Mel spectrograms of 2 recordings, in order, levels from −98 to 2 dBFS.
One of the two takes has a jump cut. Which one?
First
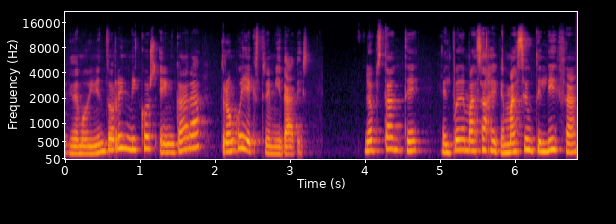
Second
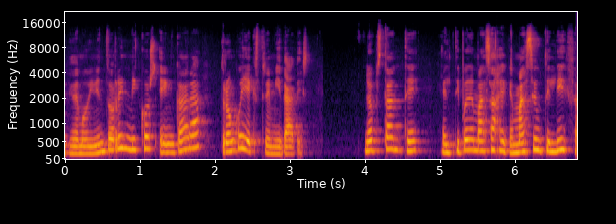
first; 1 cut; at 5.2 s

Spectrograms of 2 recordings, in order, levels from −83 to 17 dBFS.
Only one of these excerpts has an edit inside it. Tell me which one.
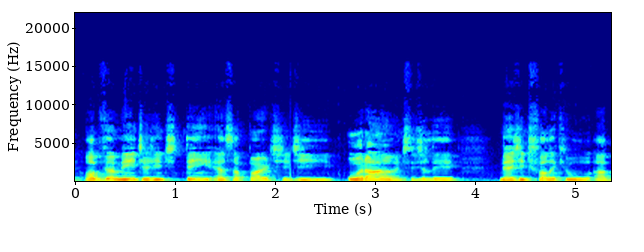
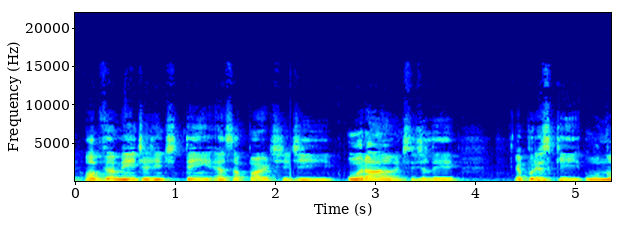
second; 1 cut; at 4.2 s

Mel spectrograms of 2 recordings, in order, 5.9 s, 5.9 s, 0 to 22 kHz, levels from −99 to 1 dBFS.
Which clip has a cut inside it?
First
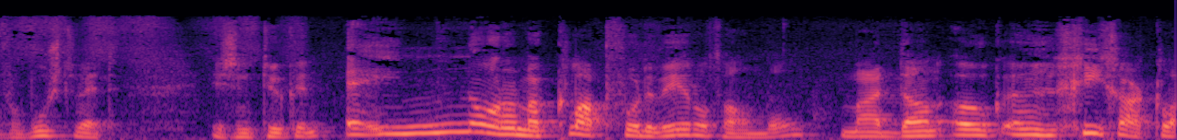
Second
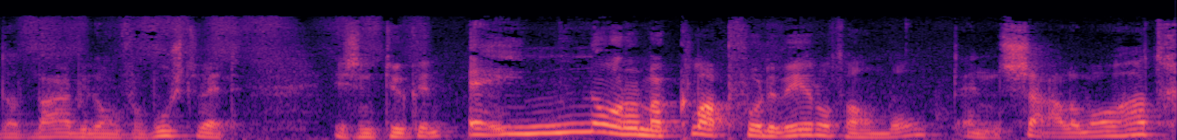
second; 1 cut; at 4.8 s

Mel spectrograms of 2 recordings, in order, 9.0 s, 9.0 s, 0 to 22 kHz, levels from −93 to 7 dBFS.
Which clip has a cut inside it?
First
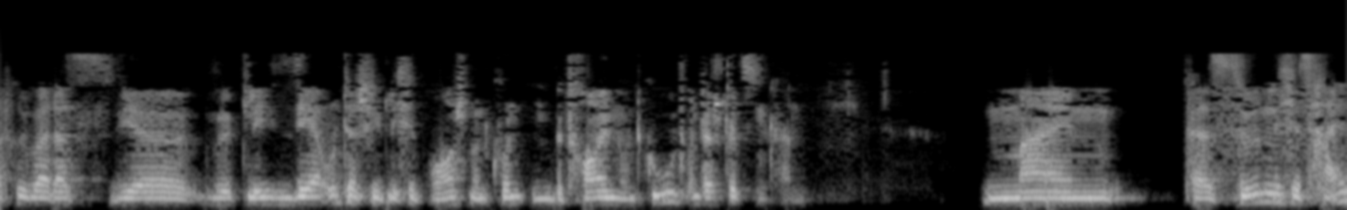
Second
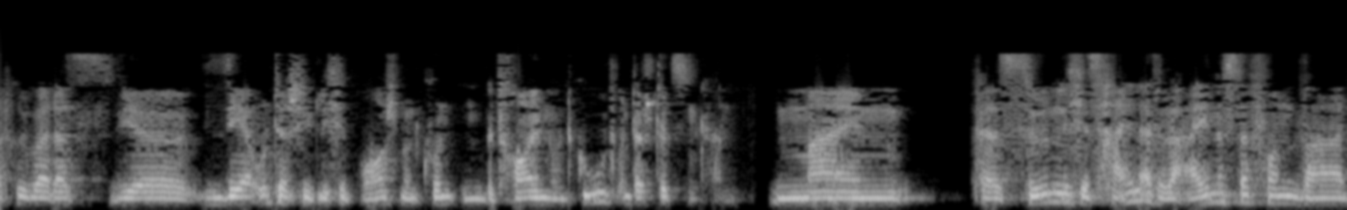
second; 2 cuts; at 1.4 s, 5.0 s

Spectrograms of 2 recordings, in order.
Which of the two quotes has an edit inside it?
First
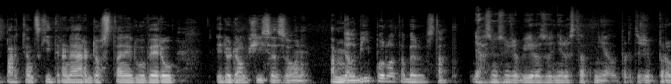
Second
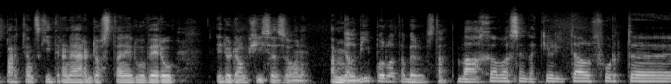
second; 1 cut; at 4.5 s

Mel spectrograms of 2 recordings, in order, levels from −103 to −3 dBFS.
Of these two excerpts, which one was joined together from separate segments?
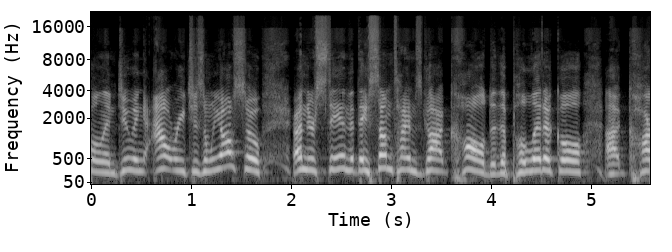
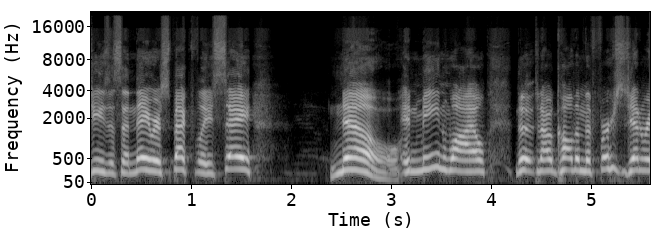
second; 2 cuts; at 3.1 s, 4.4 s

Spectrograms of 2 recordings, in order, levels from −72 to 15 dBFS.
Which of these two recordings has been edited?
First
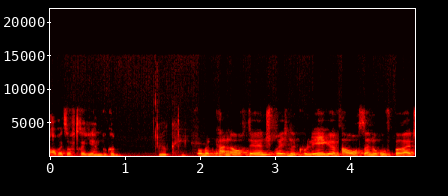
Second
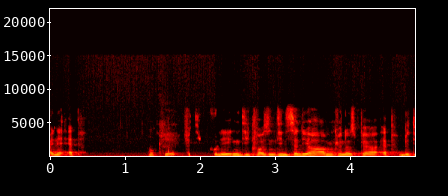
first; 2 cuts; at 1.9 s, 3.8 s

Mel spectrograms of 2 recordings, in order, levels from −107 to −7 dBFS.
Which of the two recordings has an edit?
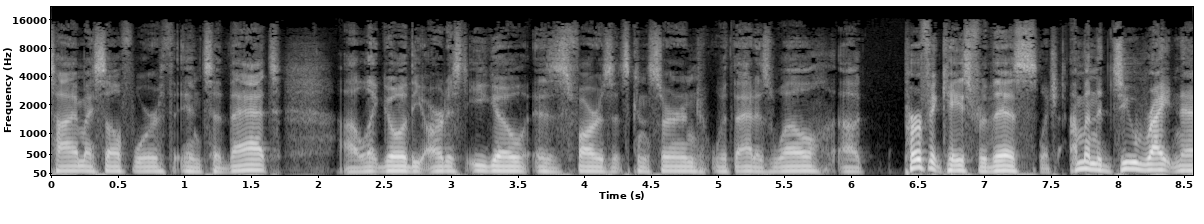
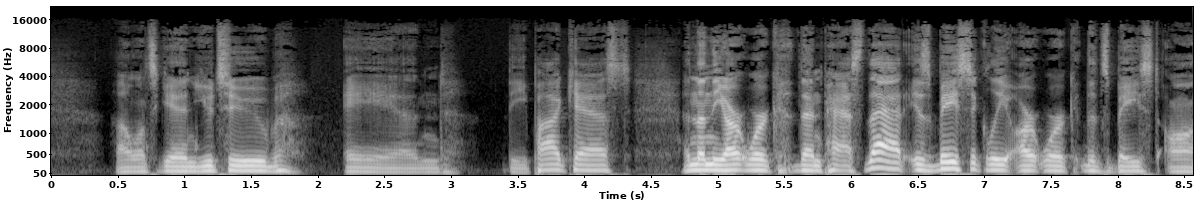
first; 1 cut; at 7.4 s

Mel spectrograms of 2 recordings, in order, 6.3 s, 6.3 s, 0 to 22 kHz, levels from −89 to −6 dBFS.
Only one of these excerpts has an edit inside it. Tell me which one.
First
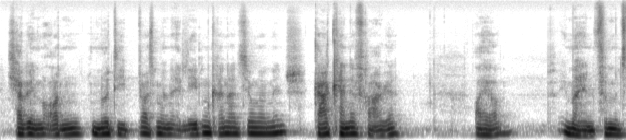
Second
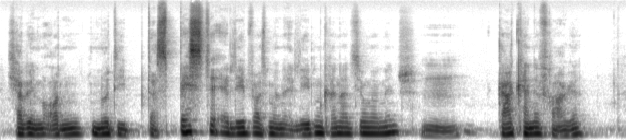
first; 2 cuts; at 1.4 s, 3.0 s

